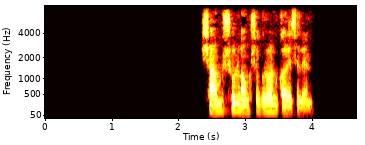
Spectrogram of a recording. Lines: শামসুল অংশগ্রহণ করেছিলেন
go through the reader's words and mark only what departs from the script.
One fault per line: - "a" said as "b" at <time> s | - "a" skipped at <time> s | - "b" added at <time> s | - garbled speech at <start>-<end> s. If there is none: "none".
none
